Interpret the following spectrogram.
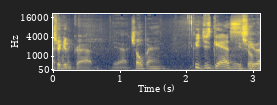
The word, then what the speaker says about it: Chopin: Chopin, not chopping like everybody. says. Choplin.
